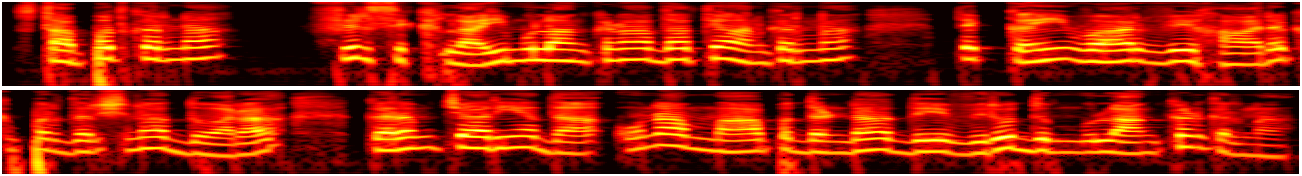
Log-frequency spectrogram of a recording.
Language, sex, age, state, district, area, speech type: Punjabi, male, 30-45, Punjab, Jalandhar, urban, spontaneous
